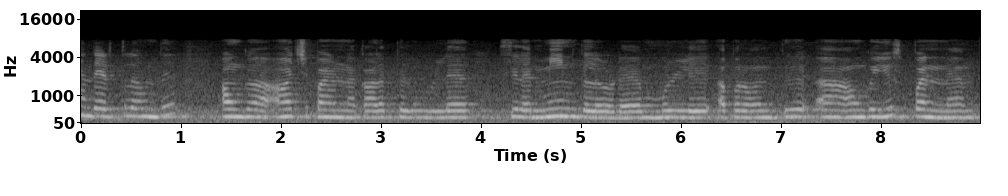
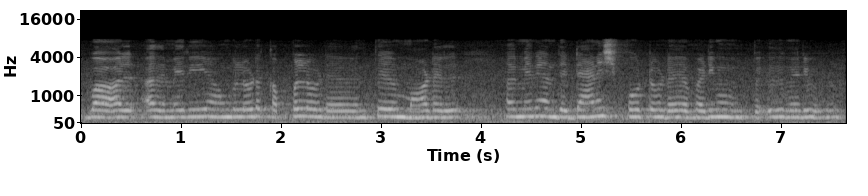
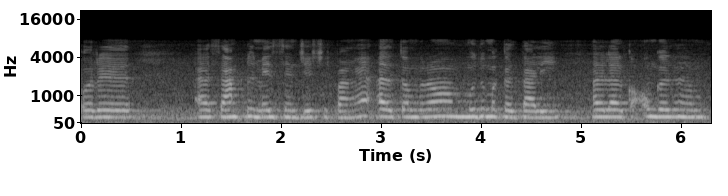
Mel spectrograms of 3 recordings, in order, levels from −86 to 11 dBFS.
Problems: background conversations at intervals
